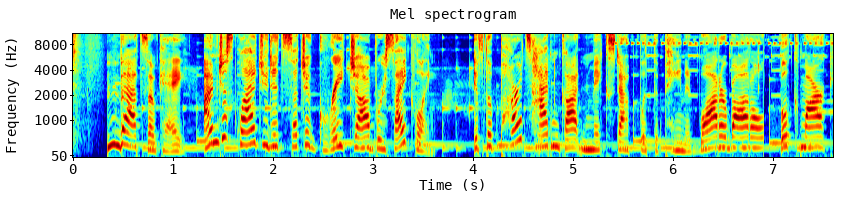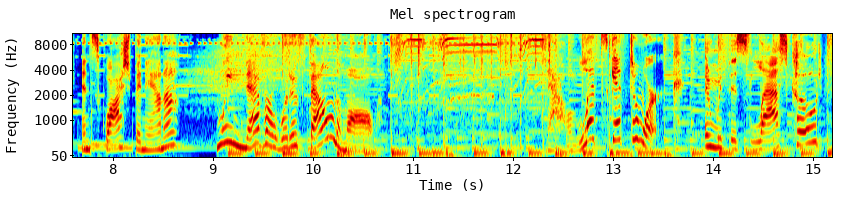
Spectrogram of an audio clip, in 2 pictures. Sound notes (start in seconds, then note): 10.8 robotic beeping; 10.8 tablet beeping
